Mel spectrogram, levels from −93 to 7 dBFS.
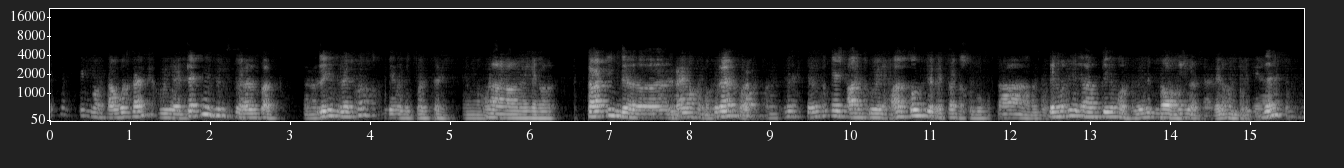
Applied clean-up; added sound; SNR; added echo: neural mask model DeepFilterNet 3.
